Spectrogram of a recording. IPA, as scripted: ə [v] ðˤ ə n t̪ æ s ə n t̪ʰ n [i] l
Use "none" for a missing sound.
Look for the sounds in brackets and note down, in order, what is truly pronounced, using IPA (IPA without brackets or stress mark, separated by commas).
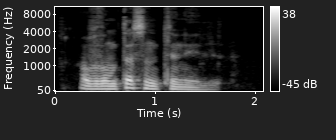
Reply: v, i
